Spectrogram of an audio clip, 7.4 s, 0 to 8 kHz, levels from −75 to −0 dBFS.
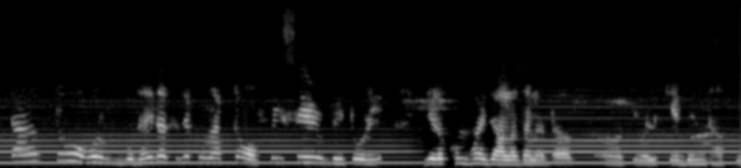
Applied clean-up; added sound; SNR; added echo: none; Wind instrument, woodwind instrument; 11 dB; none.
